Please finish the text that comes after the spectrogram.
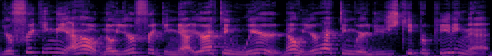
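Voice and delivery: high-pitched back-and-forth squabble; hammed-up accusations tossed back and forth; mock bickering. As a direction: imitate a couple's rising, petty argument. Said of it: "going back and forth".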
